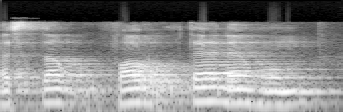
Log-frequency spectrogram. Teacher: تا کو جلدی ادا کرنا ہے، لام جلدی باریک پڑھیں گے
